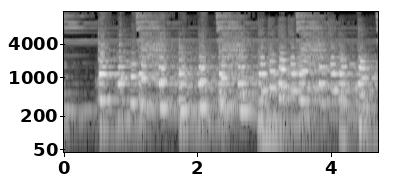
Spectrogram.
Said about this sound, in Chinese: 听到圣诞节钟声敲响后，新年就在眼前了。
